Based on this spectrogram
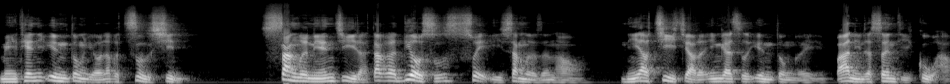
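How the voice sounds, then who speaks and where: Lively intonation marks this man's moderate-paced speech in a very clean recording with a silent background. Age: 60s. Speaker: long-distance walker. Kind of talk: interview. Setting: guesthouse room.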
